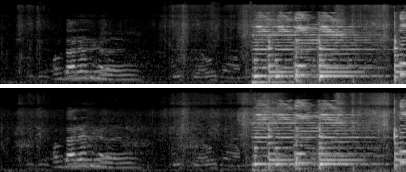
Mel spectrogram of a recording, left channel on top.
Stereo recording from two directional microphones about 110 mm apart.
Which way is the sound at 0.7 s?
5° left (ahead or behind).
